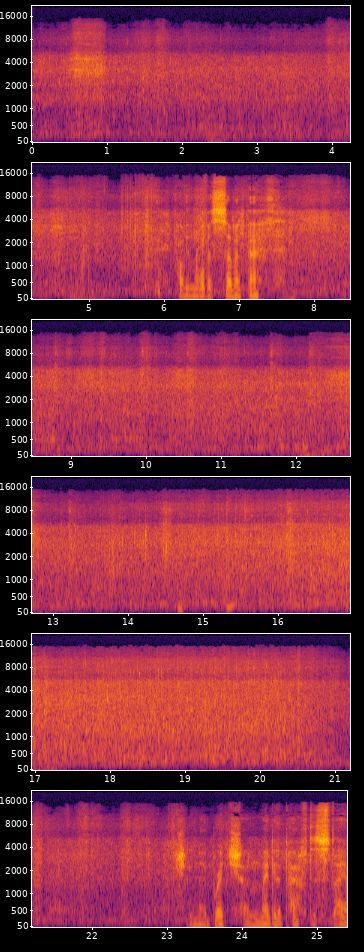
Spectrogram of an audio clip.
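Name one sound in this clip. Boots squelch through wet, boggy grass.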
